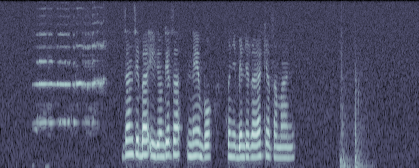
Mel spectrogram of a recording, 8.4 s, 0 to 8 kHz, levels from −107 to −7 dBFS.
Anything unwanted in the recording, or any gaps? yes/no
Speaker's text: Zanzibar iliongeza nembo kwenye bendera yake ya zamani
yes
